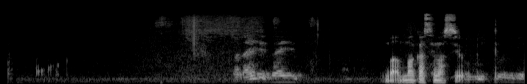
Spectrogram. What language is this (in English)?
Japanese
